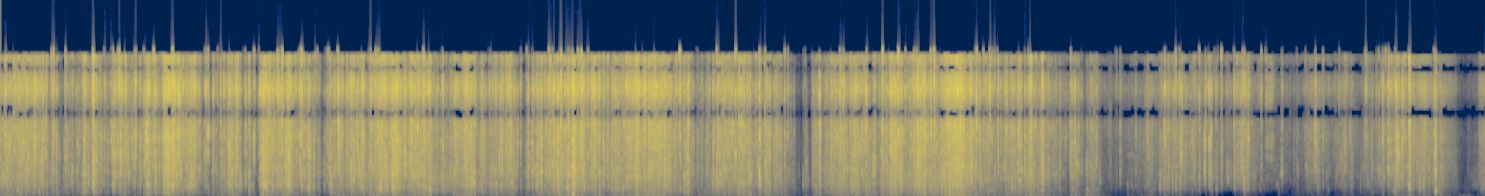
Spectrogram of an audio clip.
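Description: Crinkling and rustling of a clear plastic bag packed with small zip bags of diamond-painting drills as it is opened and handled. It is continuous and loud for about the first eleven seconds, then quieter and intermittent near the end.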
